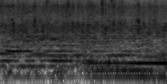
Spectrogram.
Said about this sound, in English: Man, you ought to give God a clap for all these people. Bless you, honey. You can do a little better than that.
